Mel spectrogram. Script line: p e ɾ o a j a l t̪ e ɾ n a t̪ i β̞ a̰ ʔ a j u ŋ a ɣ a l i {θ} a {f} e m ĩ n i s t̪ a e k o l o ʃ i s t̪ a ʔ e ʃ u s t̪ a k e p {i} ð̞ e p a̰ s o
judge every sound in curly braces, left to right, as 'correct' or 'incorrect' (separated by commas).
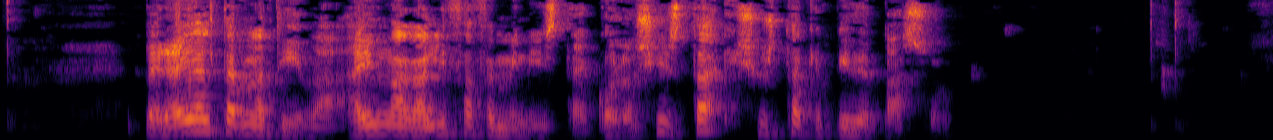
correct, correct, correct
